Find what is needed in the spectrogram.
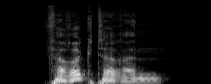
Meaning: strong dative masculine/neuter singular comparative degree of verrückt
- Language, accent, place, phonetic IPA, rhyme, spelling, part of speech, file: German, Germany, Berlin, [fɛɐ̯ˈʁʏktəʁəm], -ʏktəʁəm, verrückterem, adjective, De-verrückterem.ogg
